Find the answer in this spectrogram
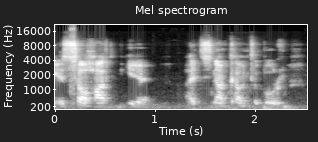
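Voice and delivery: put-on poor German-sounding accent. Imagining the predator role played by Van Damme, doing a bad Jean-Claude Van Damme impression. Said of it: "Why is he German?".

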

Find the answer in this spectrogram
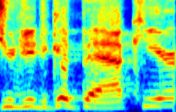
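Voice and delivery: play-acted angry, confrontational. Retelling how an angry man confronted the speaker at the machine: imitating an aggressive, pissed man. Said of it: "he's super aggressive because he's pissed".

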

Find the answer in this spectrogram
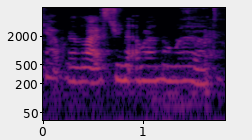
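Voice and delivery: put-on fancy accent. Quoting a woman's line from a movie, done in her fancy accent. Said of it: "In her fancy accent".

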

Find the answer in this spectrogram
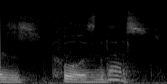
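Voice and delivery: voice cracking partway through. A speaker praising the cool personality in a game, voice crack. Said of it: "That was a voice crack".

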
